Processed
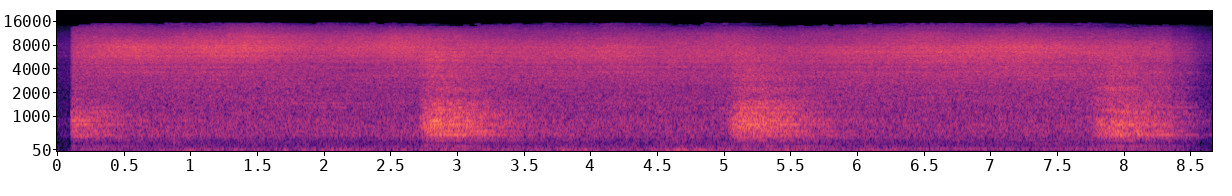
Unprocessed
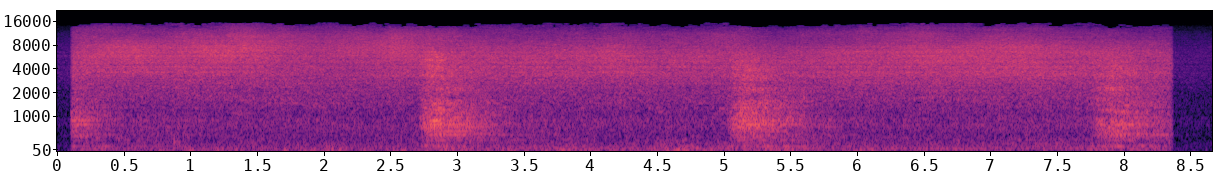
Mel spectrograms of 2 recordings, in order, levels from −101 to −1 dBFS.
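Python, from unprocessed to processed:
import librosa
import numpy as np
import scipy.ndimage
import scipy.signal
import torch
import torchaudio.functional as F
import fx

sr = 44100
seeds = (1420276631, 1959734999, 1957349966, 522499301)

y = fx.graphic_eq(x, sr, hz=(125, 250, 500, 1000, 4000, 8000), db=(-7, -5, 8, 4, -4, 6))
y = fx.rev_plate(y, sr, seeds[0], rt60_s=0.7, hf_ratio=0.9, predelay_ms=105, drr_db=4.5)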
